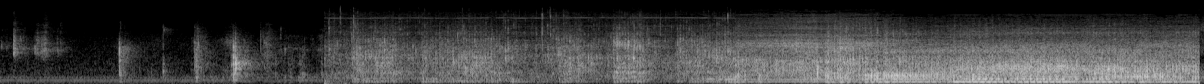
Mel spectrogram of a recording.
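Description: A few clicks as the beaters are fitted into a Bosch electric hand mixer, then the mixer runs steadily with a high whine from about three seconds in, beating eggs into foam in a plastic bowl for a sponge-cake base. It gets louder from about seven seconds in.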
